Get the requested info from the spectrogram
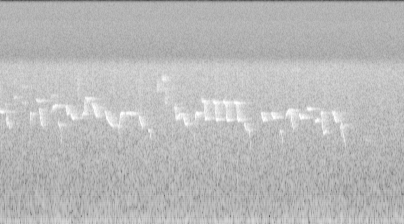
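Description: Faint songbird song: a quick run of short high notes, many stepping or falling in pitch, stopping about a second before the end.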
